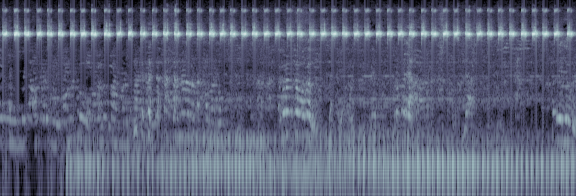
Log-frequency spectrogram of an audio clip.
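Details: Cricket chirping steadily, a bright high pulsed trill repeated in a fast even rhythm, with a low hum and faint background voices beneath.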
